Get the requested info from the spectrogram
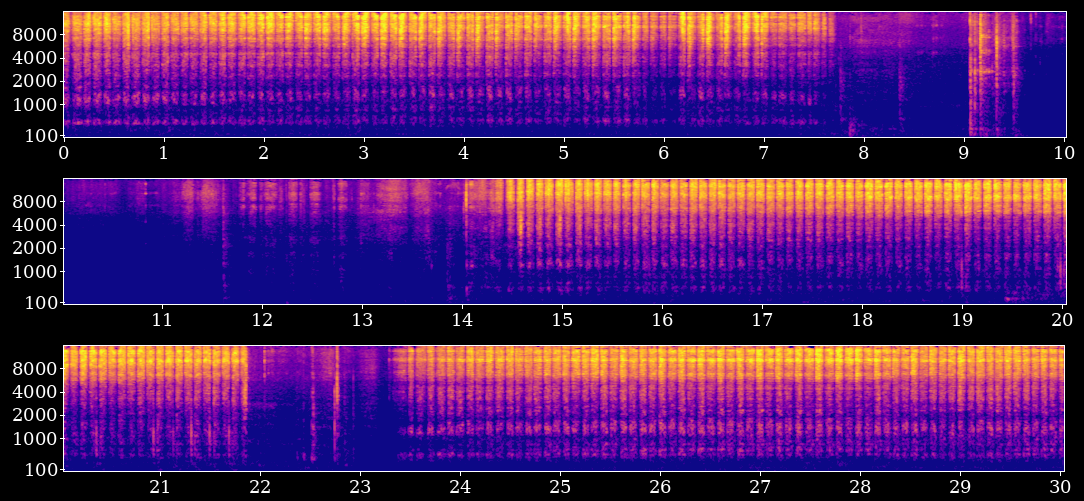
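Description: Hard graphite pencil scratching rapidly back and forth on drawing paper, hatching and cross-hatching a shading square. The scratching is steady, breaks off for a few seconds about a third of the way through with a single sharp tap, and stops again briefly past two-thirds.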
